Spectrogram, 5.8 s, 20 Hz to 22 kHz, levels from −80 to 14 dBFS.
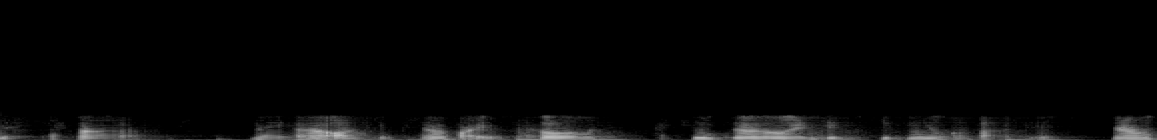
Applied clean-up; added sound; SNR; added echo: neural mask model DeepFilterNet 3.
